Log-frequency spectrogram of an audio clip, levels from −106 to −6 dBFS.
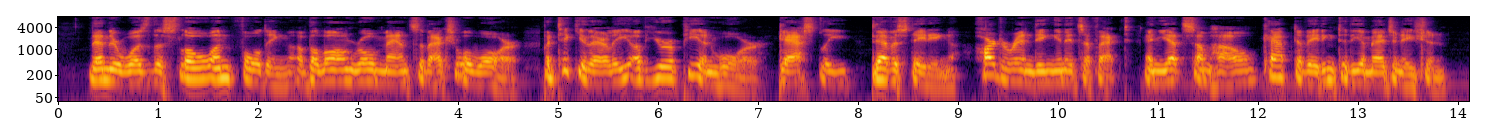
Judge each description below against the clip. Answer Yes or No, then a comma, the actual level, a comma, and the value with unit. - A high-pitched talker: No, low, 135 Hz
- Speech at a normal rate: No, slow, 130 wpm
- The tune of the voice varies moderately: Yes, average, 3.5 semitones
